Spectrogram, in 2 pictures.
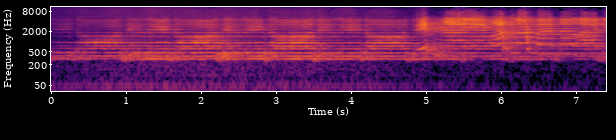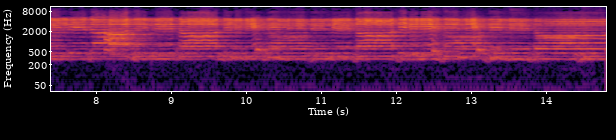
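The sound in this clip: A female vocal choir, a 26-member women's group, sings sustained notes in close, bright harmony. Further voices enter partway through, making the sound richer and more ornamented.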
